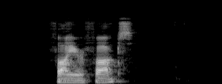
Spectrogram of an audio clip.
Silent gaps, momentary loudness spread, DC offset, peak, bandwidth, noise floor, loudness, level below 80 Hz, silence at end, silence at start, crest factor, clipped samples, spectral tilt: none; 9 LU; under 0.1%; -2 dBFS; 9.6 kHz; -71 dBFS; -21 LUFS; -66 dBFS; 0.9 s; 0.55 s; 22 dB; under 0.1%; -3.5 dB/octave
